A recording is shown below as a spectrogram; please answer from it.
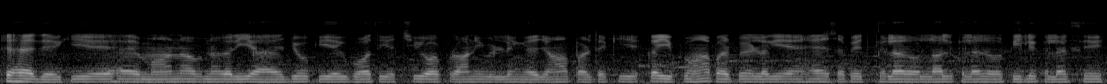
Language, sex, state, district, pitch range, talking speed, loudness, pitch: Hindi, male, Uttar Pradesh, Budaun, 120-125 Hz, 195 wpm, -35 LUFS, 125 Hz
